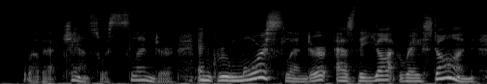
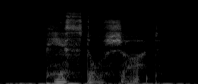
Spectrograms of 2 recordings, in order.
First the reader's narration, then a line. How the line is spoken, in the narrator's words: muttered Rainsford, swimming on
